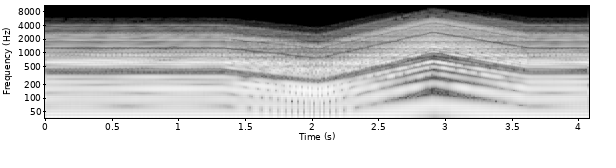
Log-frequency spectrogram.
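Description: Harsh FM growl synth bass holding one low, buzzy note. In the middle its tone sweeps down, then up and back down again.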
